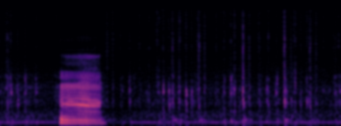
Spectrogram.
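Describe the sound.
Perl code is typed on a computer keyboard as rapid, irregular clicking keystrokes after a short voiced sound near the start. The clicks stay fairly light and continue steadily to the end.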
